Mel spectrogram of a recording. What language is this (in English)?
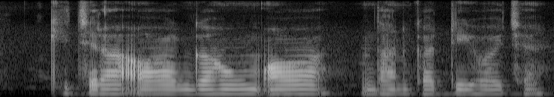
Maithili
